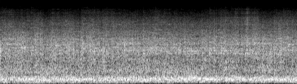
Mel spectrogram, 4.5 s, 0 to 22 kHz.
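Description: A Florida East Coast freight train, the 121, rolls past in early morning with a loud, steady rumble and continuous clickety-clack of wheels over rail joints, dense and close throughout with no voices.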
